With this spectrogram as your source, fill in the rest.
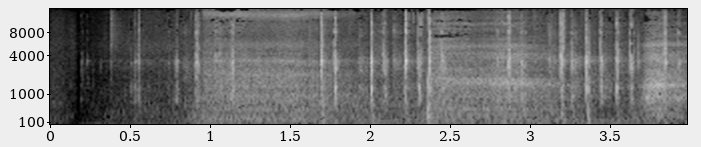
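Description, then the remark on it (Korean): Rapid, uneven keystrokes clatter on a computer keyboard as someone writes, clear, with a few louder key hits punctuating the steady typing. No one speaks. “누리는 마음 깊이 남아있는 일들을 하나씩 적어 나갔다.”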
